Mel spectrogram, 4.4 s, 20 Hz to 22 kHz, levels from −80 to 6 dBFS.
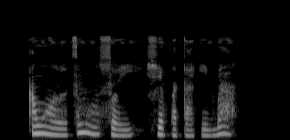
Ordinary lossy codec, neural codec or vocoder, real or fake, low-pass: none; none; real; none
